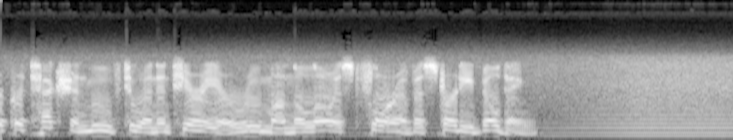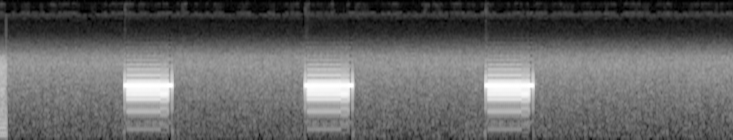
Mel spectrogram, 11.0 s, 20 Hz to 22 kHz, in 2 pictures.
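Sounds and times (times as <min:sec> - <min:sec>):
faint hiss: 0:00.0 - 0:11.0
harsh warbling data beeps: 0:06.4 - 0:06.8, 0:07.8 - 0:08.2, 0:09.2 - 0:09.5.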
